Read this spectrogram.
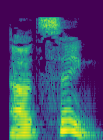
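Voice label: "outsing", British English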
